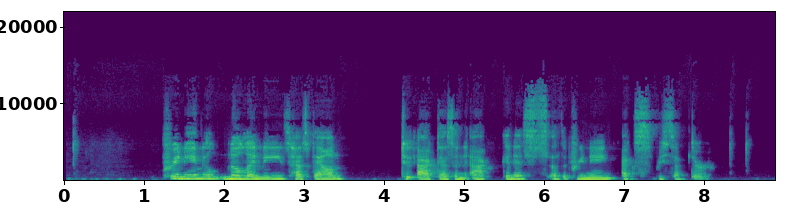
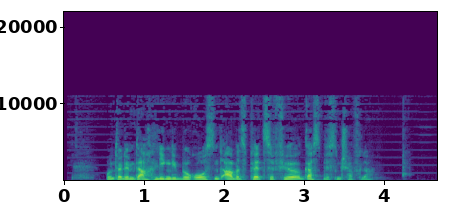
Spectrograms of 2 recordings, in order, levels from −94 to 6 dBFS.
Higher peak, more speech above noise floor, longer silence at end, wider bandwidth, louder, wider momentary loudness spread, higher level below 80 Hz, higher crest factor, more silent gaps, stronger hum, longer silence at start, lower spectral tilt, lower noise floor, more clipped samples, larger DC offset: about the same, -2 dBFS vs -2 dBFS; first, 44 dB vs 33 dB; about the same, 0.85 s vs 0.85 s; about the same, 12 kHz vs 11.5 kHz; about the same, -18 LUFS vs -20 LUFS; second, 11 LU vs 15 LU; second, -64 dBFS vs -44 dBFS; about the same, 16 dB vs 20 dB; neither; neither; second, 0.1 s vs 0.55 s; about the same, -5.5 dB/octave vs -6.5 dB/octave; first, -61 dBFS vs -53 dBFS; neither; neither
